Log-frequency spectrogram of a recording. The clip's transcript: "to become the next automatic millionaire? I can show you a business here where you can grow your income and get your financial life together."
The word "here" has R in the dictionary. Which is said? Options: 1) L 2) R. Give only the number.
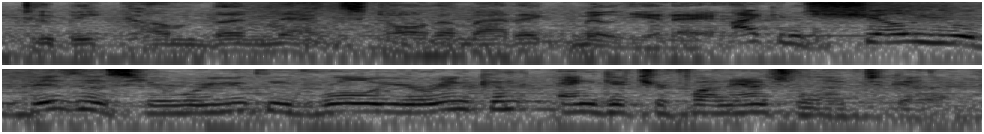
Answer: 2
